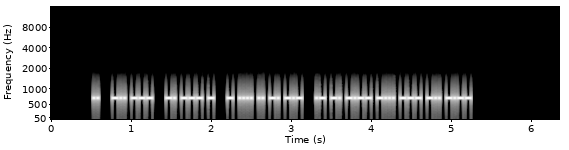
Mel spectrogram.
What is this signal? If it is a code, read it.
Morse code, heard as a keyed tone, about 52 wpm, 700 Hz. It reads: I DO NOT THINK ANYBODY
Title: Sets of 5 Words 50wpm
